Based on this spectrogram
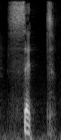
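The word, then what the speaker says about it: sept: Then here, remember, P is not pronounced, okay? It doesn't exist, so you get this set sound.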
